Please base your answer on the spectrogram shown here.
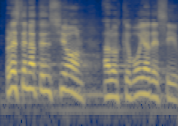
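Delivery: loud, high, confident address; authoritative proclamation. Acted. Peter addresses the people of Jerusalem, authoritative proclamation. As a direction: project it boldly to the crowd. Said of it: "a hablar con autoridad, con seguridad".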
